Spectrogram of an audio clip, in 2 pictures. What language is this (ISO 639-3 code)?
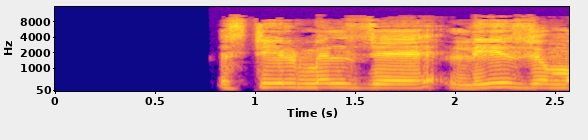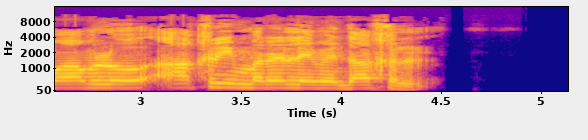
snd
